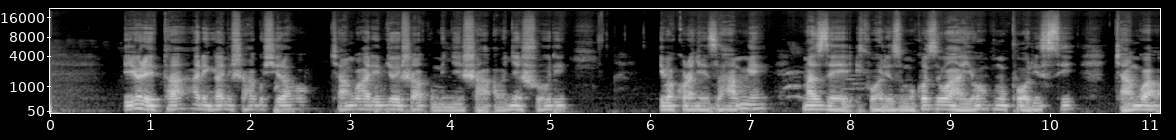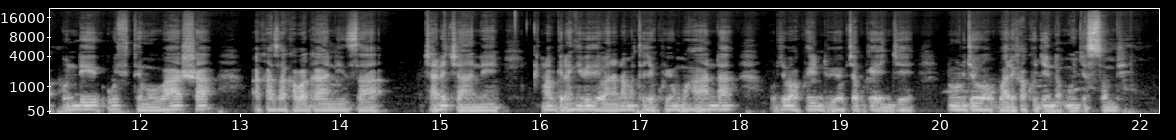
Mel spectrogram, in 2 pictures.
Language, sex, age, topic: Kinyarwanda, female, 18-24, education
